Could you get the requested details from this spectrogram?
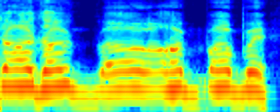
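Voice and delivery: a mock stammer from a nervous reader; stuttering. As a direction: stumble over the words as if lost.

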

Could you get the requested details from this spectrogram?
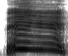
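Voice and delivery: high, drawn fake bawl; demonstrative mock cry. Dad showing his kids how to cry, high mock wail. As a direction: show them how to cry, obviously faked. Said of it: "look, I'ma cry".

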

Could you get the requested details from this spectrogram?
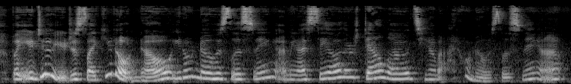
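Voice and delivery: ordinary delivery

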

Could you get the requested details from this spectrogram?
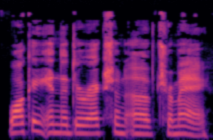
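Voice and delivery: ordinary delivery, nothing marked

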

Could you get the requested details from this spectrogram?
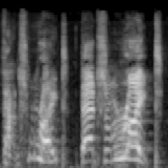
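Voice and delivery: high, loud exclamation, building; excited cry. A narrator's reading. Young man realizes who freed him, excited cry. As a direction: cry out in sudden recognition. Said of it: "he cried".

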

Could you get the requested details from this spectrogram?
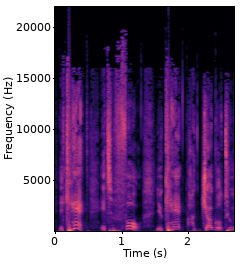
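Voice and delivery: high, loud burst on "You can't"; excited insistence, pitch shooting up; emphatic. Real, not acted. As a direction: jump way up to drive the point home. Emphatic ranting point.

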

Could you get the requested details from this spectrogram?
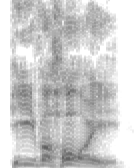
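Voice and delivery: high, loud hauling call; sailors' shout. A narrator's reading. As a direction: call out like sailors heaving together. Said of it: "they shouted".

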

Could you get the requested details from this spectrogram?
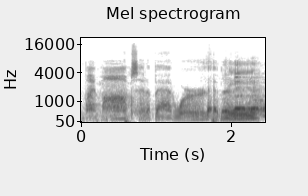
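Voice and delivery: unvoiced, hushed inner voice; whispered thought. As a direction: breathe it like a shocked child.

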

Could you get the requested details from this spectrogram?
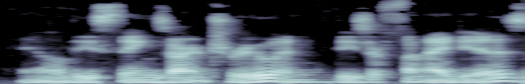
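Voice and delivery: ordinary talk, nothing marked

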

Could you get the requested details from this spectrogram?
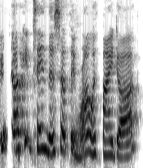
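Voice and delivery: high, mock-offended squeal; dog owner mocking her own huffy reaction; indignant ego voice. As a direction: play your own bruised ego, way up high. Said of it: "It's totally like".

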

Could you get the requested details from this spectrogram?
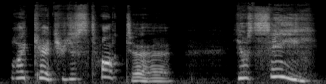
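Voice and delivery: high tearful pleading; crying girl. Acted. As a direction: plead through tears. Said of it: "Elna started crying".

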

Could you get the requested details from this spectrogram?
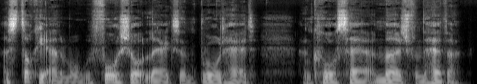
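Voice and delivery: ordinary delivery, nothing marked

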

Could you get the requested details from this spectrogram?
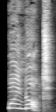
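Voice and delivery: put-on very high, small child voice; a baby kangaroo piping up; little Roo. A narrator's reading. Narrator voices Roo to the listeners, very high and small. Roo's squeaky voice.

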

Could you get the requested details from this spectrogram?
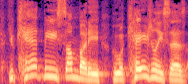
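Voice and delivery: emphatic preacher's rebuke; forceful admonishing. Real, not acted. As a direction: admonish the crowd at full volume.

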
